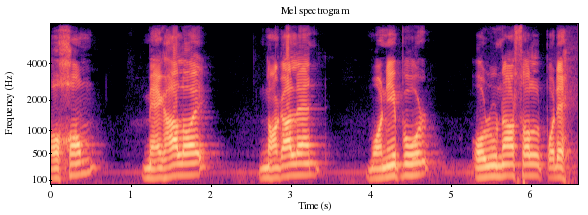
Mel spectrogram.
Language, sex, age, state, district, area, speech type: Assamese, male, 60+, Assam, Kamrup Metropolitan, urban, spontaneous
